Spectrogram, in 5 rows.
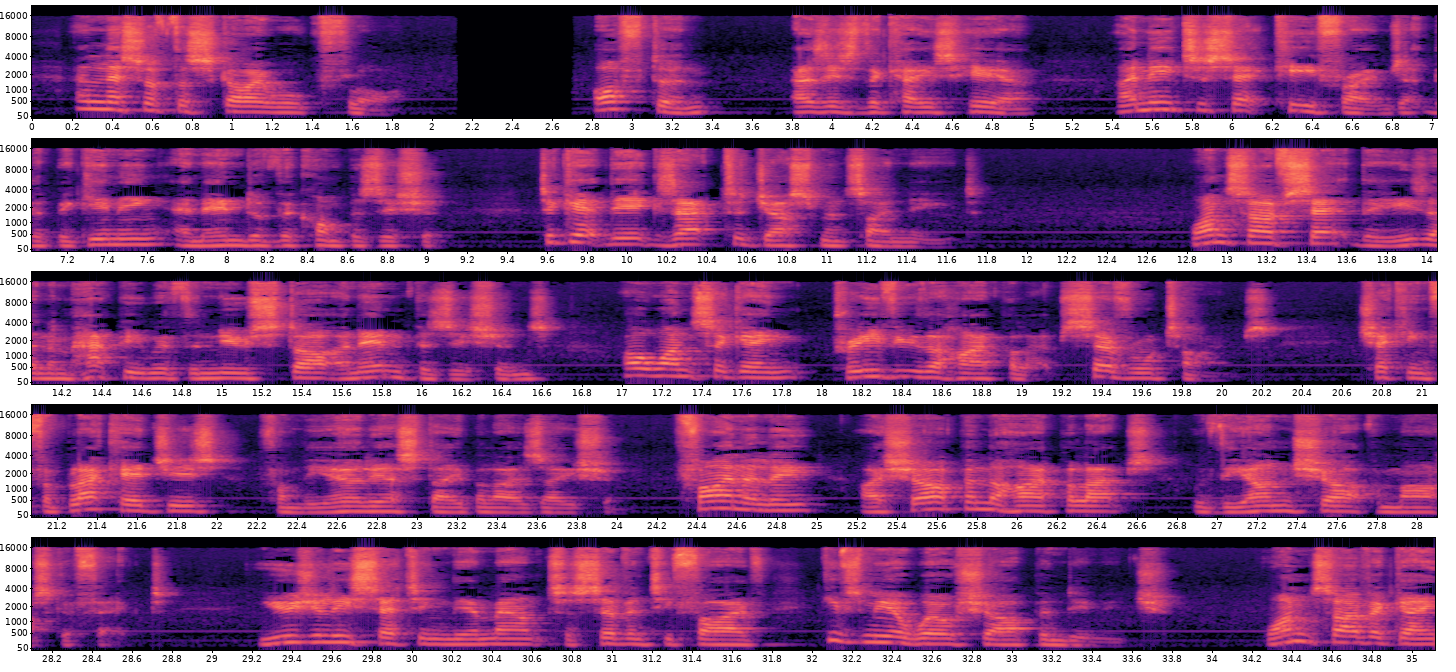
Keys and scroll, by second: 8.3 p, 12.3 Down, 15.4 space, 22.7 space, 24.7-26.0 typing, 28.2-29.1 typing, 31.0 super+s, 31.3 space.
